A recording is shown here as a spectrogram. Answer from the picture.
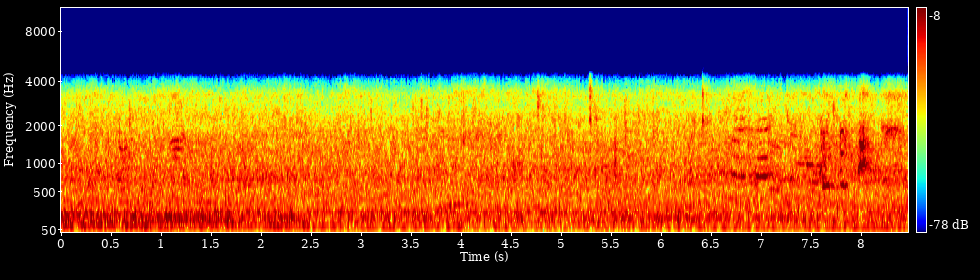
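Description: Indistinct chatter of a group of girls some way off, over a steady outdoor background noise; a low hum fades out in the first second or two.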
